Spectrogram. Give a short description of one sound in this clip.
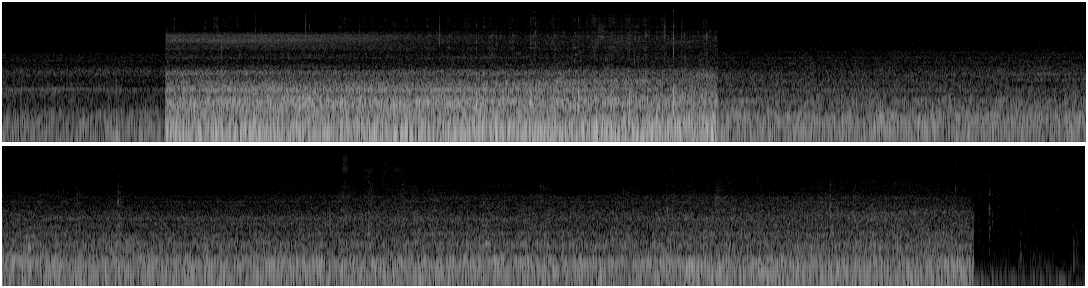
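A jet engine hums steadily nearby.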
